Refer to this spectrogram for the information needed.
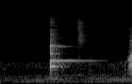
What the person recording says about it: mas matining to kasi mas maiksi ang rayos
